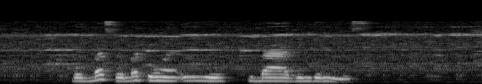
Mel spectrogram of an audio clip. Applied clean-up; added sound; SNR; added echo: classical method log-MMSE.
